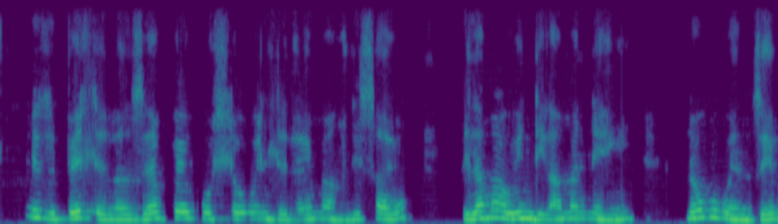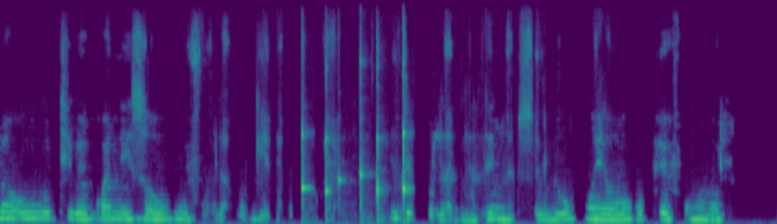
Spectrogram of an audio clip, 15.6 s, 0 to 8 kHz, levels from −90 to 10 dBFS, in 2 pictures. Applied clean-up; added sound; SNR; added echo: neural diffusion model UNIVERSE++.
